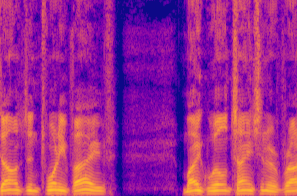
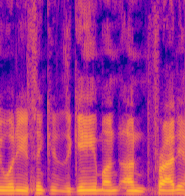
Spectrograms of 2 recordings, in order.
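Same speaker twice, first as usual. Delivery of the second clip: ordinary talk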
